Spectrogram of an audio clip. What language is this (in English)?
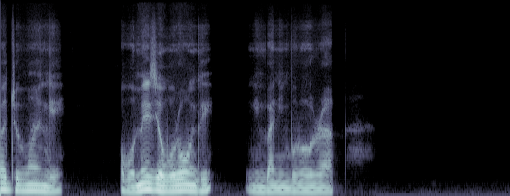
Tooro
